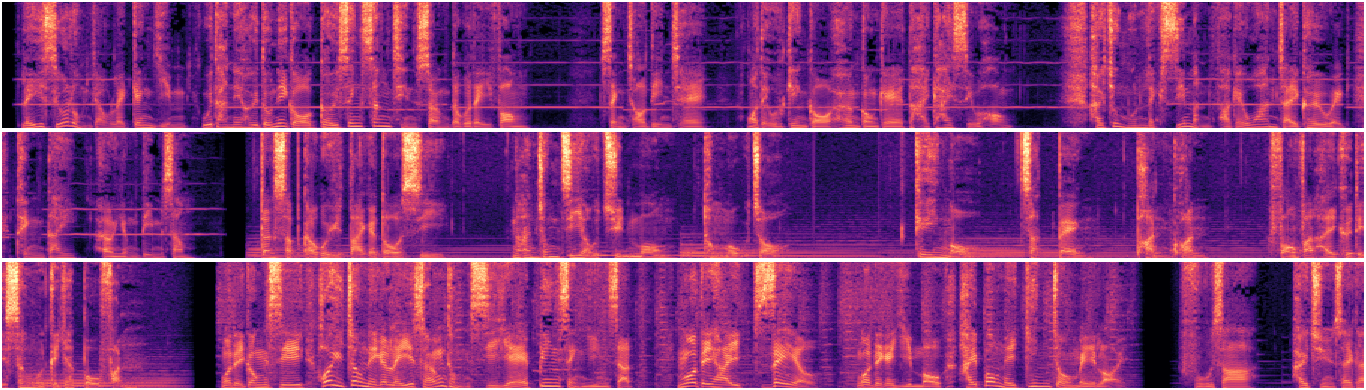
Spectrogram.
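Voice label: Cantonese, narration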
